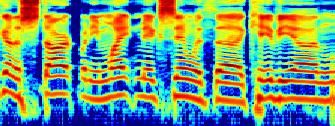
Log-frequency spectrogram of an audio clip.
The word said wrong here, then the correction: Kevon: Lee, or if I'm pronouncing that correctly. – Kevon.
